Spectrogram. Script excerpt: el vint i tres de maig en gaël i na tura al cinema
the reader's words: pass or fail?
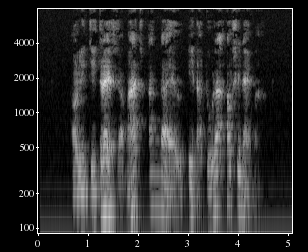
pass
